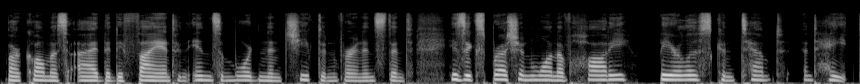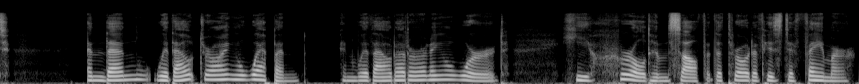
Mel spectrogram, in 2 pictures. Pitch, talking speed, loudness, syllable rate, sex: 190 Hz, 140 wpm, -20 LUFS, 4.4 syllables/s, female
